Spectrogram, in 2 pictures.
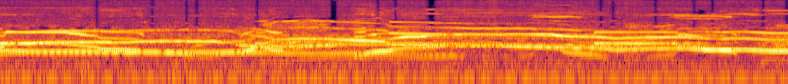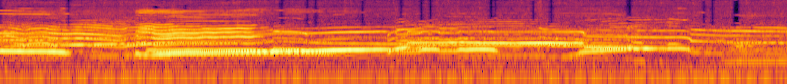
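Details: Wolf pups finding their howls: several young voices overlap in a wavering chorus of long, sliding howls that rise and fall, some breaking into higher yips, over a steady low hum.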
